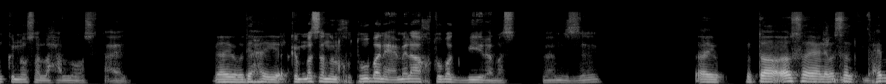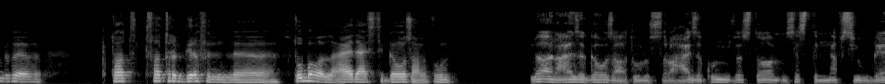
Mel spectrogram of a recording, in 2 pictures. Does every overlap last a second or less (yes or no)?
yes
